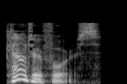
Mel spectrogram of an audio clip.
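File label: "counterforce", British English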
